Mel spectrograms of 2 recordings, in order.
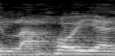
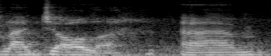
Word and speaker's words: La Jolla: And if she, I guess, is speaking about a place in California, she will say La Jolla instead of La Jolla, or use the appropriate Spanish pronunciations.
